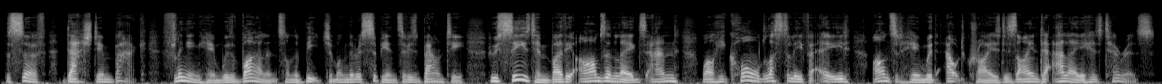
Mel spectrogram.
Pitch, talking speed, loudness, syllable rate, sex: 120 Hz, 215 wpm, -20 LUFS, 5.9 syllables/s, male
